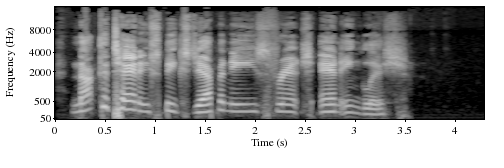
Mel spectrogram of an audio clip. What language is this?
English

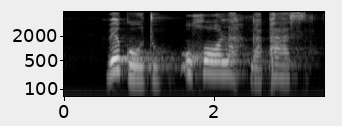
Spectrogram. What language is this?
South Ndebele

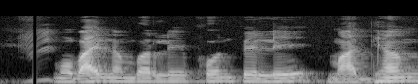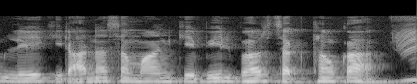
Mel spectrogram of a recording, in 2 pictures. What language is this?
Chhattisgarhi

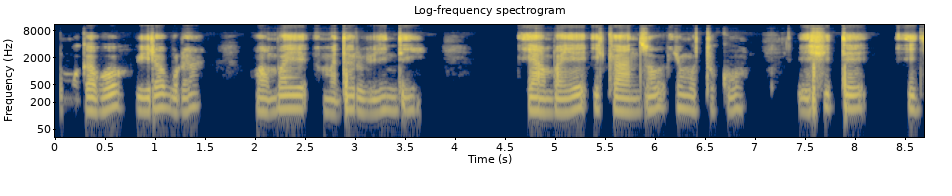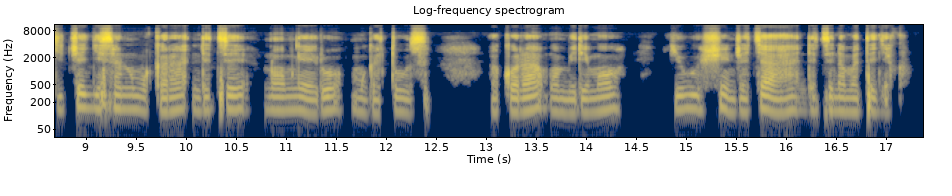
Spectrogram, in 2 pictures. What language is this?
Kinyarwanda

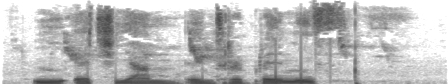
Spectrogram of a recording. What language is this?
Esperanto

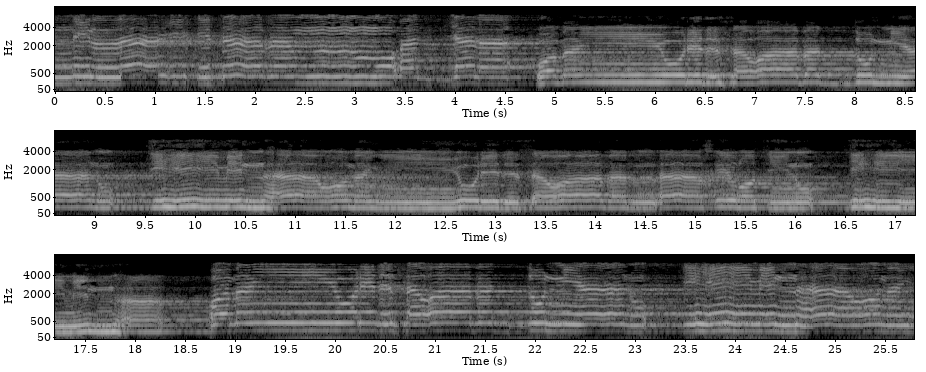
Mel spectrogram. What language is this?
Arabic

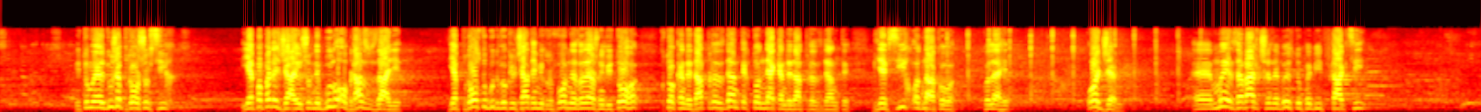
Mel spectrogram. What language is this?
Ukrainian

